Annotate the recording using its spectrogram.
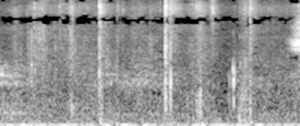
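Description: Footsteps through leafy forest undergrowth: a few irregular, faint crunches as a hiker walks on.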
